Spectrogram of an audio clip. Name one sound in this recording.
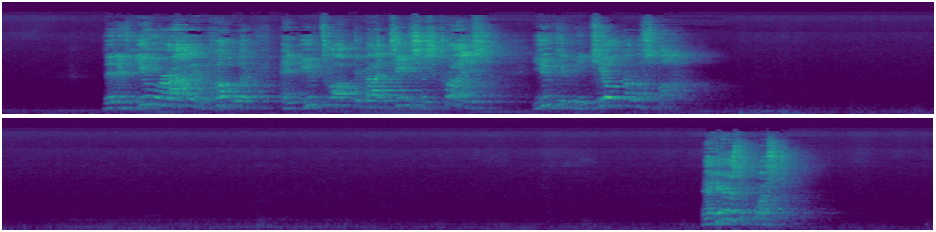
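A middle-aged man speaks calmly through a microphone in a large echoing hall.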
